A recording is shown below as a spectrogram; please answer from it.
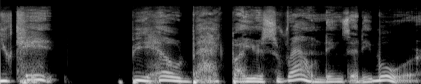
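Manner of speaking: airy, otherworldly, ethereal narrator voice. Retelling an Instagram video's voiceover while someone drives: imitating an ethereal voice. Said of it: "this random ethereal voice is like".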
